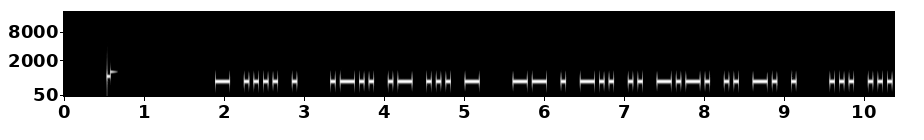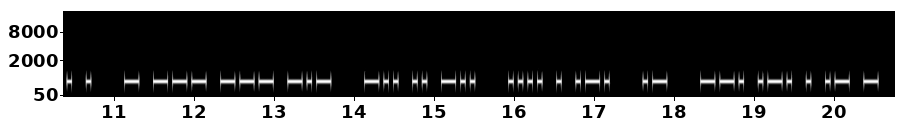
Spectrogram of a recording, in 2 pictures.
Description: Morse code, heard as a keyed tone, about 20 wpm, 700 Hz. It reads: THE LAST MEDICINE SHE TOOK DID HER A GREAT
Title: Sentences from Top 1000 Words - Review Part 6 - 20wpm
